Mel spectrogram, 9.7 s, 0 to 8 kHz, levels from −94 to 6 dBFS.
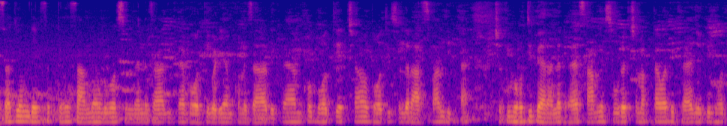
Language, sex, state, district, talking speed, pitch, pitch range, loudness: Hindi, male, Chhattisgarh, Korba, 330 wpm, 110 Hz, 105-110 Hz, -33 LUFS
